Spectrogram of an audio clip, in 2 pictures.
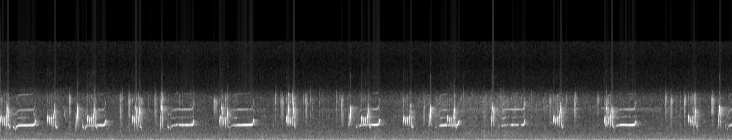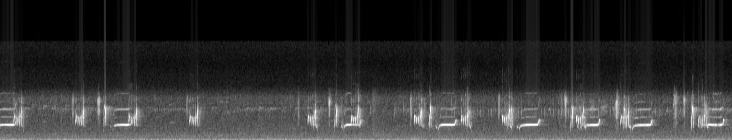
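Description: Prinia (prenjak) calling: sharp, short chirps repeated in quick runs, with a lull of a few seconds around the middle.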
